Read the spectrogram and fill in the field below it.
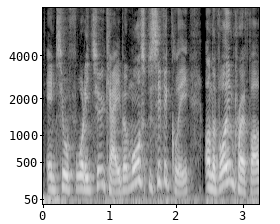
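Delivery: ordinary talk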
